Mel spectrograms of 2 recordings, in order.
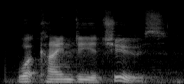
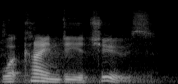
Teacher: we can then emphasize the word kind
